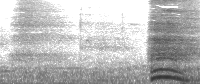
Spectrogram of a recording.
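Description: A woman's soft breath in, then near the end a short, loud voiced sigh whose pitch rises and falls.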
